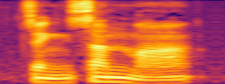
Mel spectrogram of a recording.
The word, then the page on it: ZING3 SAN1 MAA5: Cantonese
